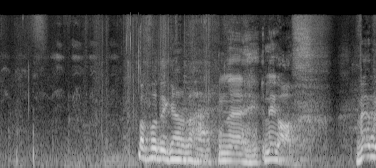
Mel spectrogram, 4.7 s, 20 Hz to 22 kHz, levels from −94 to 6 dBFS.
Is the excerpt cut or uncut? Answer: cut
